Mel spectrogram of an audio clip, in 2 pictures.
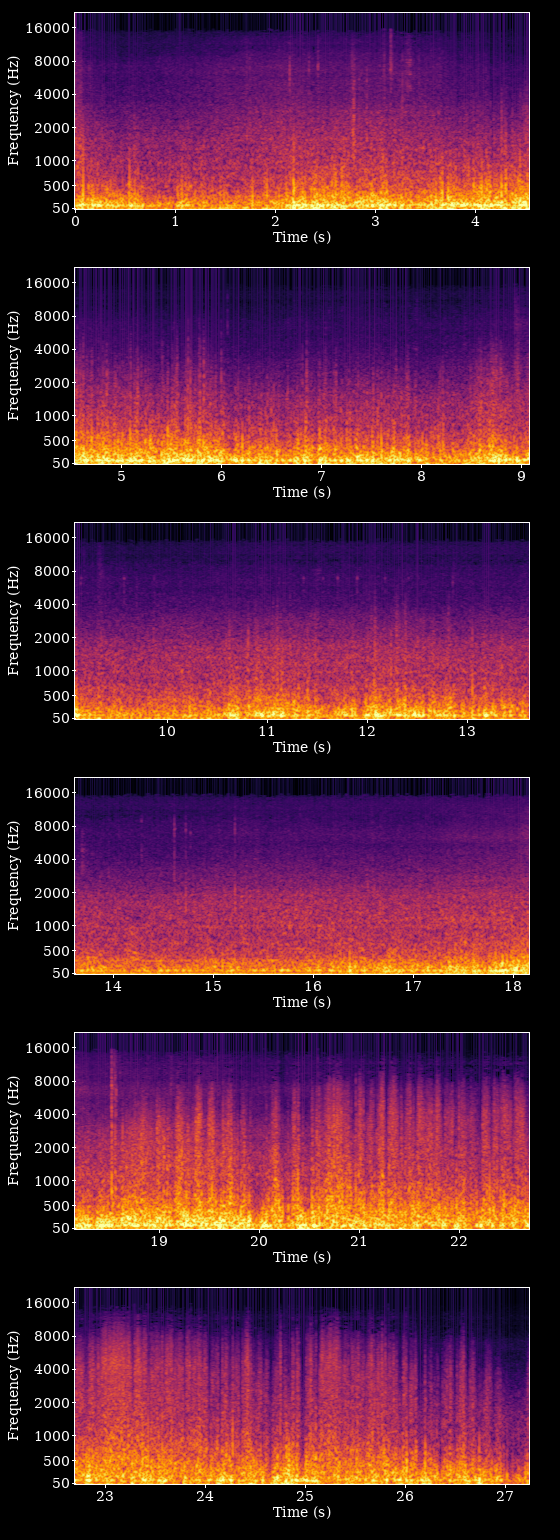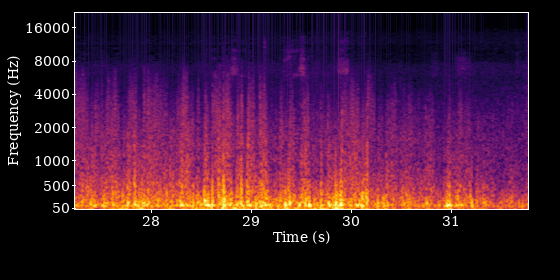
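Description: Wind buffeting the camera microphone, a rumbling rush that rises and falls in gusts and is strongest a few seconds in and again from about eighteen seconds on.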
